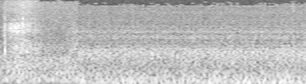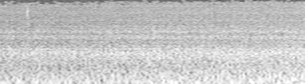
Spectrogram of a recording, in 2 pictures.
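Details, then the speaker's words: Car AC blower after replacing the recirculation door actuator (bottom of air box, passenger side) and running basic setting: steady rushing blower air whose tone shifts once as the door switches, then stays even; repair verified, normal operation. "going back to the control head operating the research door actuator and see if we hear that change in tone now yup you can definitely hear it here"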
